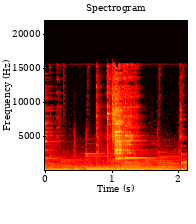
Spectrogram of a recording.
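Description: A plate clinks loudly once, about a second in, as it is set down from a serving tray onto a table, with a couple of lighter taps of crockery before it. Background music plays steadily underneath.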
